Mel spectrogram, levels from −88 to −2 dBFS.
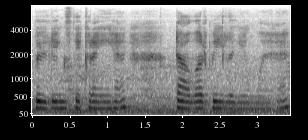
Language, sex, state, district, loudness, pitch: Hindi, female, Haryana, Jhajjar, -19 LUFS, 185 Hz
